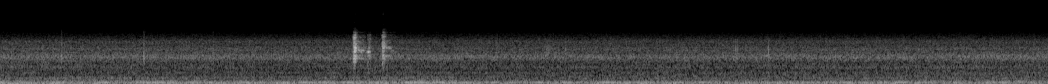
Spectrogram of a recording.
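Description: Steady road and engine noise of a car driving, heard from inside the cabin, with a low hum underneath. About three and a half seconds in come two short, sharp clicks about a third of a second apart.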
